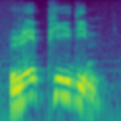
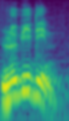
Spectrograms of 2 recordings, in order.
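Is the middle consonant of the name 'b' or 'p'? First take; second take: p; b. First: The name is said as 're-pi-dim' with a p. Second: The name is said as 'reu-bi-dim' with a b. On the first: This is the original pronunciation of the name. "원래는 레피, 어, 레피딤 해보세요" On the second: This is the Korean Bible spelling of the name. "르비딤이 아니라 그 한글 저거고"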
